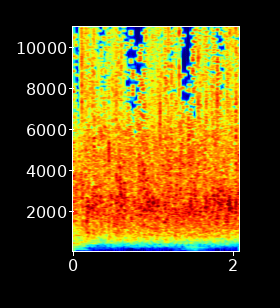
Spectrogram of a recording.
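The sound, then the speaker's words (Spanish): Audience applause following a political joke: thick, continuous clapping from many people, loud and sustained across the whole moment without a clear break. “Buen público, este chiste ya tenía un nivel un poquito más alto y la gente ha dicho, yo no lo entiendo, pero aplaudo porque el de al lado lo ha pillado, qué cabrón.”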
